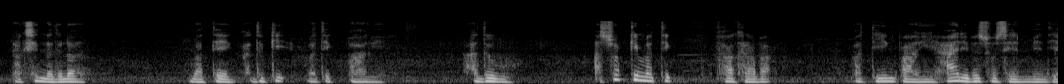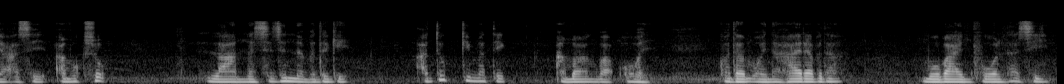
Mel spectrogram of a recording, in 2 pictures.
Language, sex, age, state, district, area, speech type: Manipuri, male, 18-30, Manipur, Tengnoupal, rural, spontaneous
